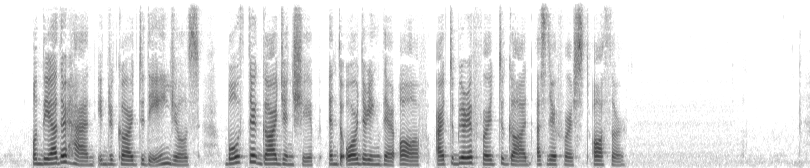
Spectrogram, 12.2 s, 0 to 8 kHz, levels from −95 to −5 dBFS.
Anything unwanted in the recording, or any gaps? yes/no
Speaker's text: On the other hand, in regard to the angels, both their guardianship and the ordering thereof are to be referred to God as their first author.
no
